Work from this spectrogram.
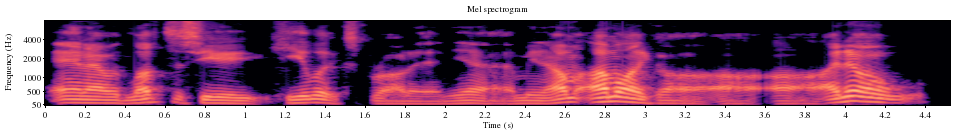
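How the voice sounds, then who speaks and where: A man's voice: lowish voice, lively intonation, normal speed, creaky. A man hosting a fan show in casual chat, rambling and hesitant, with some swearing. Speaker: host of a live fan show.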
